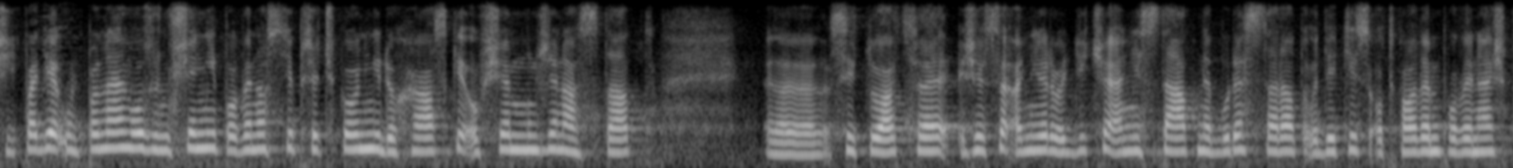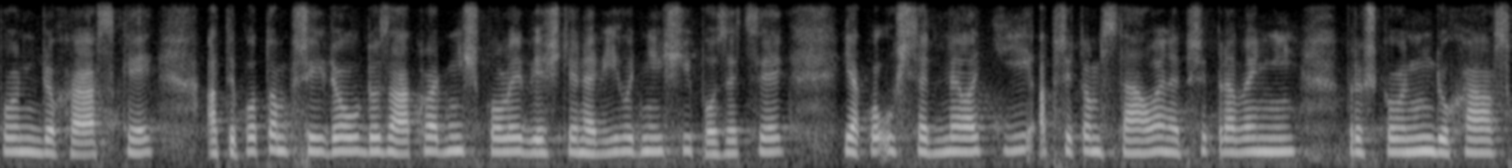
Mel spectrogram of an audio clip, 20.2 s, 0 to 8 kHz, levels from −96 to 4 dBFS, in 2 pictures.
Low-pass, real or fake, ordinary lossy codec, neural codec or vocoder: 7.2 kHz; fake; Opus, 24 kbps; codec, 16 kHz, 2 kbps, FunCodec, trained on LibriTTS, 25 frames a second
